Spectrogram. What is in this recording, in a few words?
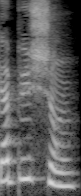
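"capuchon", French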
